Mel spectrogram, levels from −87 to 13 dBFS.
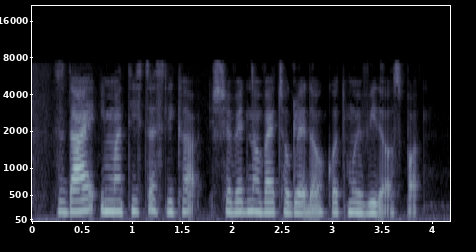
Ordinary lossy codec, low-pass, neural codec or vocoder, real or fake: MP3, 48 kbps; 7.2 kHz; none; real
